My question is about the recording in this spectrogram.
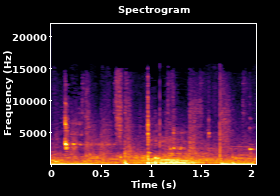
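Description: Tennis ball struck with racquets during a baseline rally: sharp hits near the start and about a second in, with music playing underneath.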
